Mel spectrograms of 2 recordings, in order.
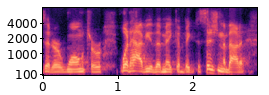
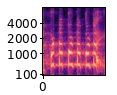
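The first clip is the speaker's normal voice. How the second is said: high-pitched nonsense syllables mimicking an Indian accent; mock Indian accent; faster than usual. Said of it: "the Indian act".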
